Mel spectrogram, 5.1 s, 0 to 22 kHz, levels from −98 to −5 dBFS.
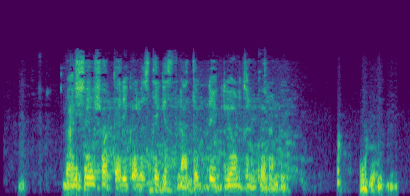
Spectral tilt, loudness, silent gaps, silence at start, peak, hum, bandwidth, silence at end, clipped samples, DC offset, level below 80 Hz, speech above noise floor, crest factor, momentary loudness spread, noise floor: -6.5 dB/octave; -17 LUFS; none; 0.25 s; -2 dBFS; none; 7.4 kHz; 0.2 s; under 0.1%; under 0.1%; -52 dBFS; 28 dB; 16 dB; 16 LU; -44 dBFS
